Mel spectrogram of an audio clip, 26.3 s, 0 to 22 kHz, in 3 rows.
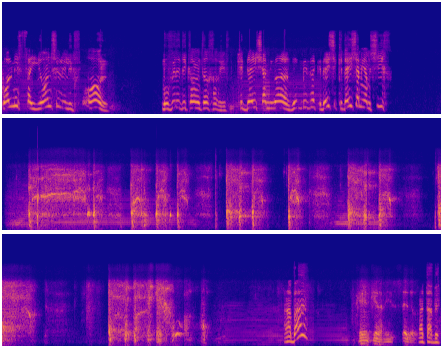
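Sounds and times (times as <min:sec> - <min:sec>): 
speech: 0:00.0 - 0:02.2, 0:03.2 - 0:07.8, 0:08.9 - 0:09.8, 0:23.2 - 0:23.8, 0:24.7 - 0:26.3
man coughing hard: 0:09.3 - 0:12.6, 0:13.3 - 0:14.9, 0:15.7 - 0:16.7, 0:17.4 - 0:18.4, 0:19.7 - 0:21.7.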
